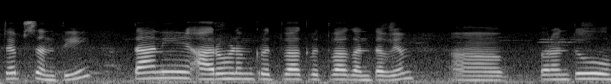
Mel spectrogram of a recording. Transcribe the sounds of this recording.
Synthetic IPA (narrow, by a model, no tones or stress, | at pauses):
ʈepsɐnt̪i | t̪aːniaːɾoːɦɐɳɐmkɾɪt̪ʋaːkɾɪt̪ʋaːɡɐnt̪ɐʋjɐm | pɐɾɐnt̪u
